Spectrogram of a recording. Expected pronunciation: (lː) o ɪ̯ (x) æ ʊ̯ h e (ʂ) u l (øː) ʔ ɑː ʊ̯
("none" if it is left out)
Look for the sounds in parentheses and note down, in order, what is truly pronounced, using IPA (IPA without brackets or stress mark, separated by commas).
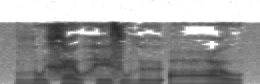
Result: lː, x, z, øː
